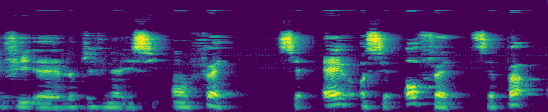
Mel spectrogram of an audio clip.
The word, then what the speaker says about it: en fait: Ici, on doit prononcer le T final. En fait, c'est pas en fait, c'est en fait.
